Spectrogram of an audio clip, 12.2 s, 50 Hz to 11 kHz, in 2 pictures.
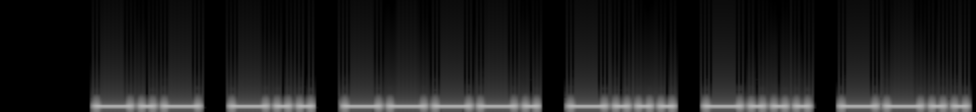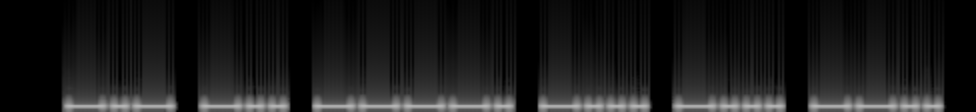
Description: Morse code, heard as a keyed tone, about 17 wpm, 700 Hz. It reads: KD9BBZ KD9BBZ
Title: USA Call Signs Repeated 3x 17wpm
